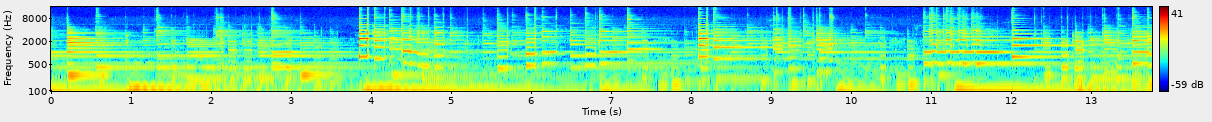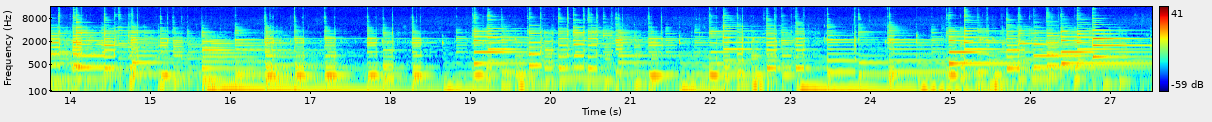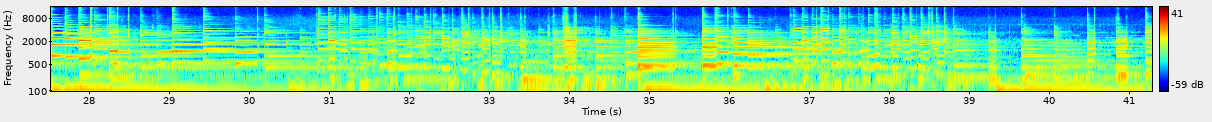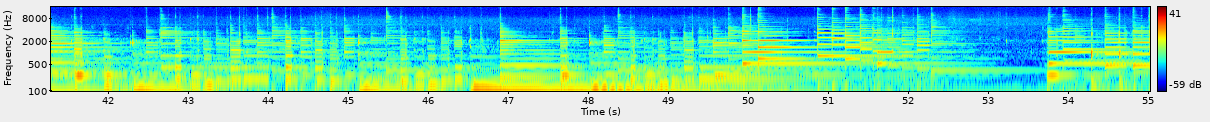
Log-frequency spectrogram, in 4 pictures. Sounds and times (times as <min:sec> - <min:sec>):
Harp: 0:00.0 - 0:55.0
Pizzicato: 0:00.0 - 0:55.0.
